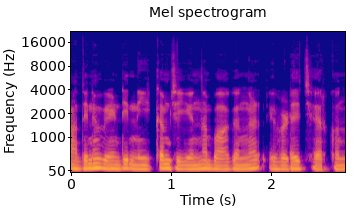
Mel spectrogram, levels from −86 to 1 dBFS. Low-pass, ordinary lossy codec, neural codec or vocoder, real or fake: 19.8 kHz; none; vocoder, 44.1 kHz, 128 mel bands, Pupu-Vocoder; fake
